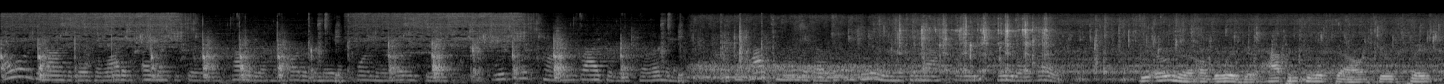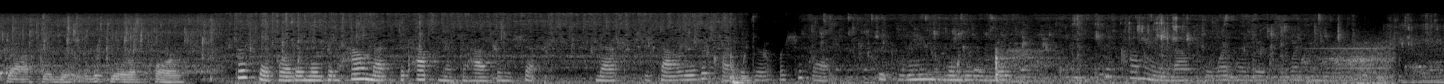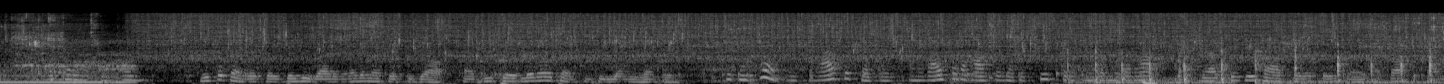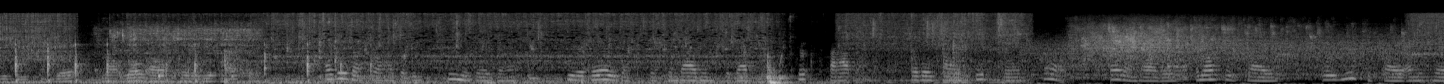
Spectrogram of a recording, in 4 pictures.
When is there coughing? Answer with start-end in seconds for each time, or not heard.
not heard.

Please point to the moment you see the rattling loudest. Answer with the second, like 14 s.
10 s.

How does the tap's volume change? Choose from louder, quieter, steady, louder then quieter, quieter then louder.
steady.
